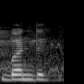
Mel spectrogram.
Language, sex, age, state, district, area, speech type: Punjabi, female, 18-30, Punjab, Shaheed Bhagat Singh Nagar, rural, read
